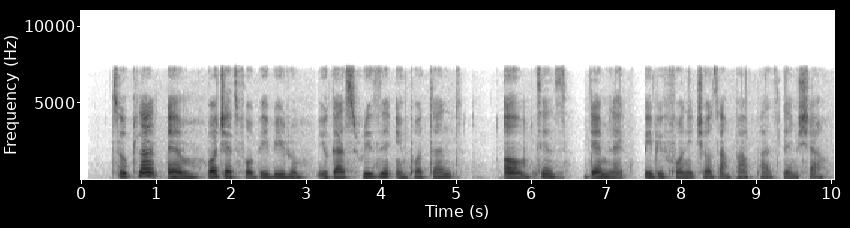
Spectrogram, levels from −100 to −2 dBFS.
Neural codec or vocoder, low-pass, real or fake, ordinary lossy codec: none; 7.2 kHz; real; none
